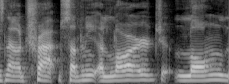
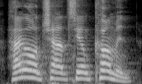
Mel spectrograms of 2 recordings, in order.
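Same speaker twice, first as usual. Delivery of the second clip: higher, louder urgent call; 7 semitones higher, 5 dB louder than usual. Acted. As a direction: call out to someone who needs help. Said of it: "Baz called out".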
